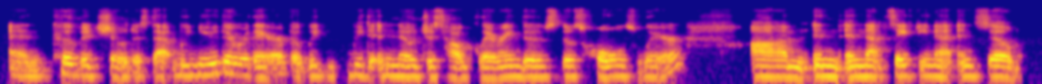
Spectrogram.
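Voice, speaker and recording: Low gravelly woman on a video call. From Cameroon. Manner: thoughtful, many fillers and restarts. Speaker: executive director of a housing nonprofit.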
